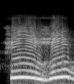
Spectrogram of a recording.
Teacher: the ha is from the bottom of your throat. Also make sure not the ha but the ha, right?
